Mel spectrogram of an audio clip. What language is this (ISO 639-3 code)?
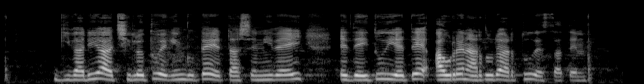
eus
